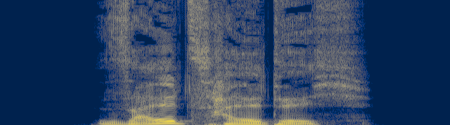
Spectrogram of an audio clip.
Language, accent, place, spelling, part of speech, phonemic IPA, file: German, Germany, Berlin, salzhaltig, adjective, /ˈzaltsˌhaltɪç/, De-salzhaltig.ogg
- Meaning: saline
